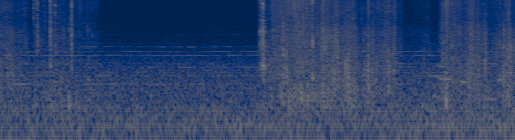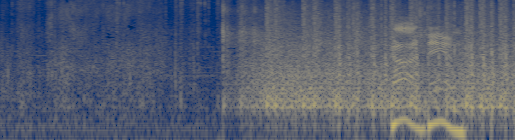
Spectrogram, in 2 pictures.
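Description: Gunfire in the video game Escape from Tarkov starts as scattered shots and footsteps, then grows into loud sustained automatic bursts near the end. Speech is heard faintly among the shots.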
